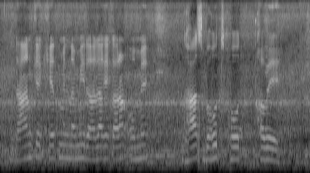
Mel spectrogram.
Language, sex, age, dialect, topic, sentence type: Bhojpuri, male, 25-30, Western, agriculture, statement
